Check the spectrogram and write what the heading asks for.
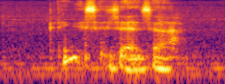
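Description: Speech only: a man's voice speaks briefly, ending on an "uh", over a faint steady low hum.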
